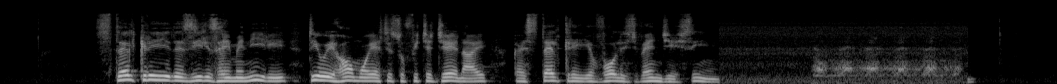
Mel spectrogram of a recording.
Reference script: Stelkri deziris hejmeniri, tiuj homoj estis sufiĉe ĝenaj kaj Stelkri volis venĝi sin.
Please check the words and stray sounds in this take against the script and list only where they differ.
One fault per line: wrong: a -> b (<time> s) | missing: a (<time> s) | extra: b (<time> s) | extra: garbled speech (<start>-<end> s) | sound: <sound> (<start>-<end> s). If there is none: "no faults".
sound: bark (8.1-9.7 s)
